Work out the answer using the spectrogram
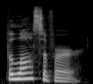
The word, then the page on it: philosopher: filάsəfə r; フロォソファ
